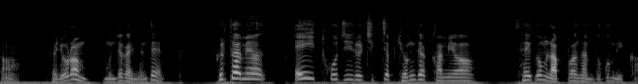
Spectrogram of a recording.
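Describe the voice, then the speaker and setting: A fairly quick pace marks this man's delivery. The background is silent, and the recording very clean. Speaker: history teacher. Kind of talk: lecture. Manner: fast.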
